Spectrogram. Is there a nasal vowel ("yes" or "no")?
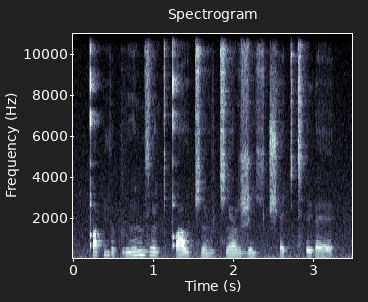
yes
